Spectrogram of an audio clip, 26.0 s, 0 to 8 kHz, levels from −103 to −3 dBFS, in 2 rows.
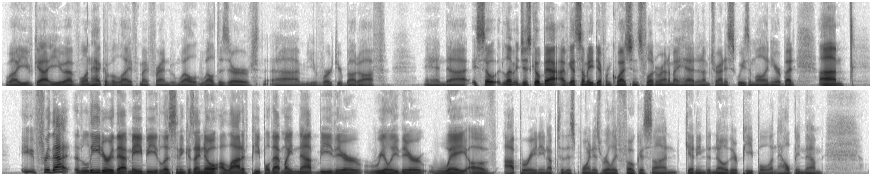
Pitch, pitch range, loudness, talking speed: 105 Hz, 95-120 Hz, -24 LUFS, 210 wpm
